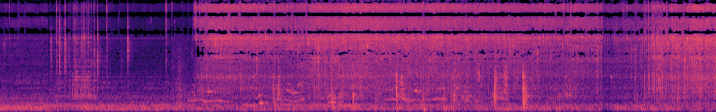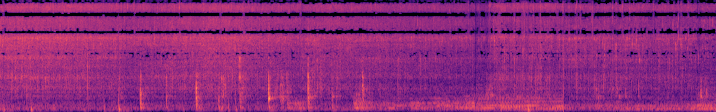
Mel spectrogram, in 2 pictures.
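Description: Spices and vegetables frying in hot oil in a steel pan: a steady sizzle that gets much louder about four seconds in, with a spatula clicking and scraping against the pan as it stirs.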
